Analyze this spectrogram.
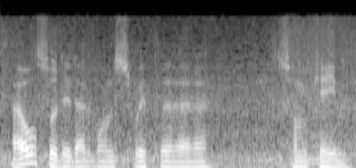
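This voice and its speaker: Audible room echo fills the space. The words come at a fairly slow pace. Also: man. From Norway. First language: Norwegian. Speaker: gaming livestreamer. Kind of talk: live gameplay commentary. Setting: livestream with chat. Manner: halting, many fillers.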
